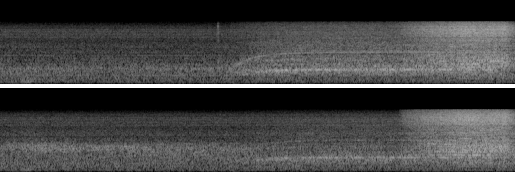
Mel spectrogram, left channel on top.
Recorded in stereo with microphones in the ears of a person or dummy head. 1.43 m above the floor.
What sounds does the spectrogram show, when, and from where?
2.2 s a hair dryer: 55° left (ahead or behind), 1.0 m
4.0 s a drill: 5° right (ahead or behind), 6.5 m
